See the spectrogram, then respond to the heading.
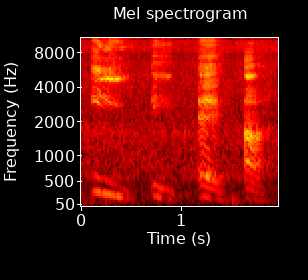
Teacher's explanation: the front part of the tongue is elevated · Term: front vowels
